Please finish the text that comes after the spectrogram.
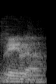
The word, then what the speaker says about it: Kena: Kana. They were pronouncing it Kana.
